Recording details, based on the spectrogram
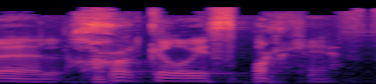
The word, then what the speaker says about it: Jorge Luis Borges: Skal uttales med den latinamerikanske Jorge Luis Borges.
